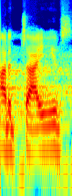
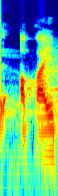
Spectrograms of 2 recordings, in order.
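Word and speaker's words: archives: है बच्चों अका देखो इसे ना आर चाव आर् चव्स ना पढ़ के इस अकाव पढ़ना है आर साइलेंट करना अ केप्स ठीक है ना यह क्या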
